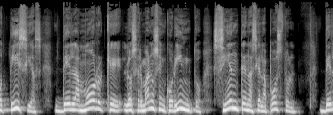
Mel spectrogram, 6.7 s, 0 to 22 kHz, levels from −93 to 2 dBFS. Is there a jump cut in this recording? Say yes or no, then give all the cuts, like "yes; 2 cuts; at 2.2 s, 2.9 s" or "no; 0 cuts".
no; 0 cuts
